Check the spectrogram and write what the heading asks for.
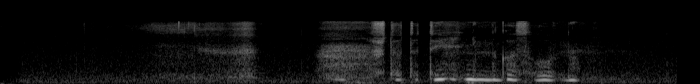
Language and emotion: Russian, sad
